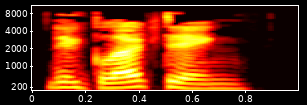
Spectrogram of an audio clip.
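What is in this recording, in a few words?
"neglecting", British English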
